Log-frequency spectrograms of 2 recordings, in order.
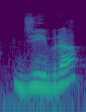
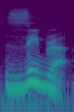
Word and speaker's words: zebra: is Zoo disown Breeze now this is a z sound for example zebra for example Zone for example zeal okay now what people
